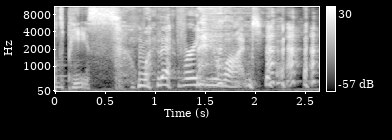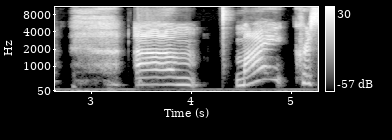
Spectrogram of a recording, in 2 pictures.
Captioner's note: laugh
